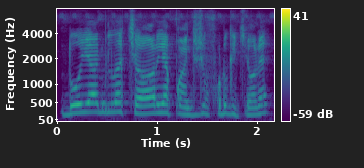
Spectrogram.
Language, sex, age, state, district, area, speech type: Dogri, male, 30-45, Jammu and Kashmir, Jammu, urban, spontaneous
